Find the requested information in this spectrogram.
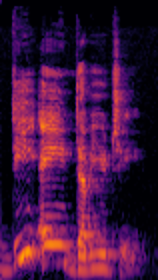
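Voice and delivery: normal talking voice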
